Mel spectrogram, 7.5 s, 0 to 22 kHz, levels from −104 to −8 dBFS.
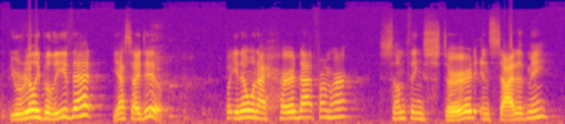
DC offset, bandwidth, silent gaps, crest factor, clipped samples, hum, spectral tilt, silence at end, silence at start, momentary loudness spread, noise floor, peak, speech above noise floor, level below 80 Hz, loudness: under 0.1%; 16 kHz; none; 16 dB; 0.3%; none; -5 dB/octave; 0.25 s; 0.05 s; 12 LU; -44 dBFS; 0 dBFS; 29 dB; -48 dBFS; -14 LUFS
